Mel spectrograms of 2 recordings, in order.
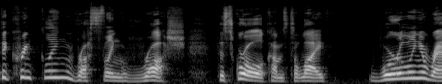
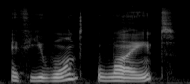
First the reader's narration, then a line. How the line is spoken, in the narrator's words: Orochimaru says, sounding faintly aggrieved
